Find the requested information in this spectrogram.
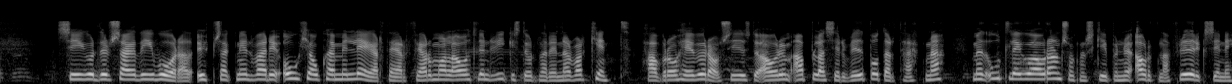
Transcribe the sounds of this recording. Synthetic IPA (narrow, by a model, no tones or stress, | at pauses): sɪːɣʏɾðʏɾ̥saɣðɪivɔːɾa̰ðʏhpsak̚nɪɾvaːjɾɪʔoːwçawkʰaːjmɪnlɛːɣaɾ̥θɛɣaɾ̥fjawɾmawlawœt̪lʏnriːcɪst̪jowɾt̪naɾɪnːaɾvaɾ̥cʰɪn̥t̪havɾowɦɛvʏɾawsiːðʏst̪ʏʔaːwɾʏmʔaplasjɛɾvɪðpowt̪aɾ̥t̪ʰɛhkna | mɛðuːt̪lɛɣʏawɾansowhknḁscɪːpʏnʏʔawɾt̪nafɾɪːðɾiksɪnːɪ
